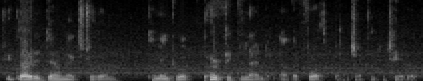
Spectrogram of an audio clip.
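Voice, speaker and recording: An amateur male reader narrates fan fiction in a low voice. His delivery is animated and varied, with some noise behind it. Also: brisk, poor audio. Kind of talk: semi-dramatic story narration.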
